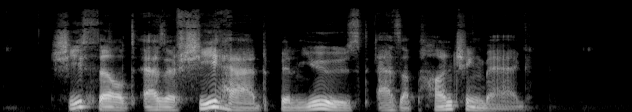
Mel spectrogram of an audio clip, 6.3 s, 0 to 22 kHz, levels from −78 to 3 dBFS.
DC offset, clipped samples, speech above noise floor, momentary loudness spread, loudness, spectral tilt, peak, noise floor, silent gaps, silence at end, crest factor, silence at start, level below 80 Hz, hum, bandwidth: under 0.1%; under 0.1%; 49 dB; 13 LU; -20 LUFS; -5.5 dB/octave; -2 dBFS; -69 dBFS; none; 1.1 s; 20 dB; 0.55 s; -54 dBFS; none; 16 kHz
